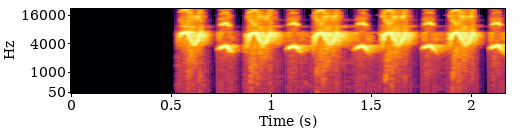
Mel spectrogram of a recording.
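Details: Master song of a Cinereous tit (glatik watu wingko) for training songbirds. After a half-second of quiet, a quick string of high, sharp two-note phrases repeats about three times a second.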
